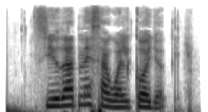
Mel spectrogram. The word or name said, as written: Ciudad Nezahualcóyotl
